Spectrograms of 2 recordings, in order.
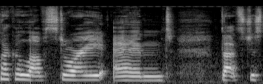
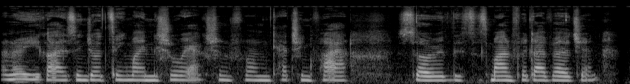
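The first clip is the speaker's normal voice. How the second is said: whispering, quieter; 10 dB quieter than usual. Recording her reaction at home while everyone else sleeps, whispering. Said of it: "I'm kind of whispering".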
